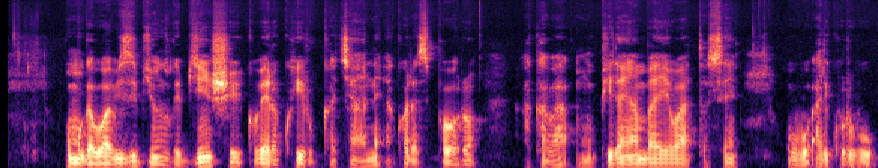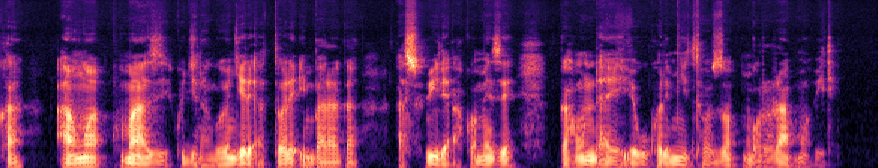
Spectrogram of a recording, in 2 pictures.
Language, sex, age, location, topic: Kinyarwanda, male, 25-35, Kigali, health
